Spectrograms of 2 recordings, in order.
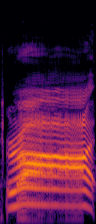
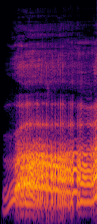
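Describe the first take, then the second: First: Loud shouted T-Rex roar; dinosaur roar. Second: High, loud crying roar; dinosaur roar. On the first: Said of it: "give us your best dinosaur roar". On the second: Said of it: "I'll do it too". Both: Pretend.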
